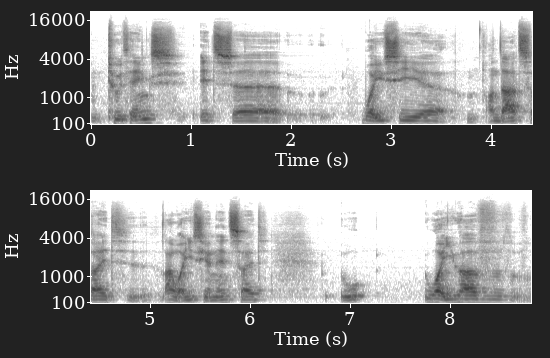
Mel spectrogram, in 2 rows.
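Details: Stuttering with repetitions in a young male member of a youth theatre group for people who stammer; he says he probably stammers a bit less now than 10 years ago.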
